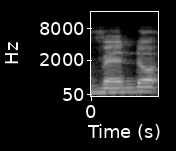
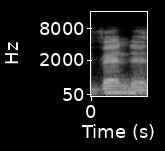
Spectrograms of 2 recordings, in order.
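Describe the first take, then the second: First: The second syllable has a full vowel. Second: The second syllable is reduced to a weak 'dr'. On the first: The speaker calls it wrong. "it's not vendor" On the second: The speaker calls it right. "V E N D R"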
